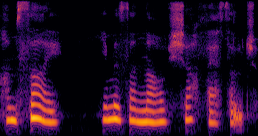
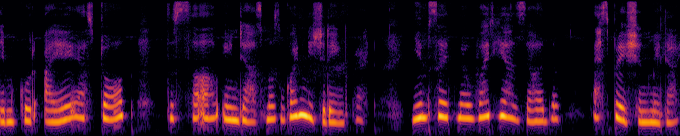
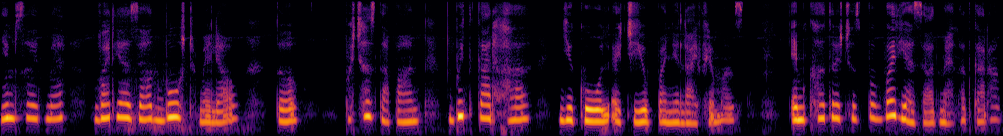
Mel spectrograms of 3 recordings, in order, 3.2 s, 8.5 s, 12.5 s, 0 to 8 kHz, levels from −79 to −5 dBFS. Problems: none marked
